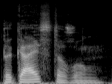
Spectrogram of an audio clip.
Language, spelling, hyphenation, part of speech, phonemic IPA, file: German, Begeisterung, Be‧geis‧te‧rung, noun, /bəˈɡaɪ̯stəʁʊŋ/, De-Begeisterung.ogg
- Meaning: 1. enthusiasm, zeal, zest 2. rapture, ecstasy (not in the theological sense)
